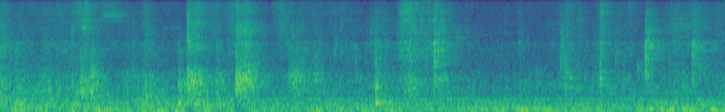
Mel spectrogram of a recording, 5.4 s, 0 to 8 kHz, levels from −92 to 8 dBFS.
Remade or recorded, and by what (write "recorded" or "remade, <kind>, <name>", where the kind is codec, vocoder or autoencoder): recorded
